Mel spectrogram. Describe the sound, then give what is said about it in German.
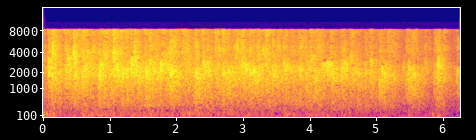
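An audience at a church service, where the preaching is translated into German, breaks into sustained applause. A thick, even wash of clapping holds for about six seconds and eases slightly near the end. “Give the Lord a hand. Gib den Herrn einen Applaus.”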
